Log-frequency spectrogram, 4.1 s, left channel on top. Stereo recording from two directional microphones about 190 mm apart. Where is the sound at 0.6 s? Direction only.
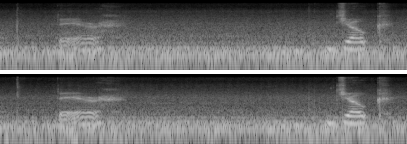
30° right (ahead or behind).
